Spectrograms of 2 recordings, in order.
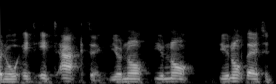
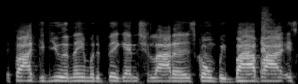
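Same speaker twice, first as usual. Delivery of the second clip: higher, louder jive-talking New Orleans lawyer; a New Orleans lawyer's hip patter; Dean Andrews impression; 5 semitones higher, 7 dB louder than usual. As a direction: ham up a fast-talking hipster lawyer. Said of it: "Dean Andrews, who's played by John Candy".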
